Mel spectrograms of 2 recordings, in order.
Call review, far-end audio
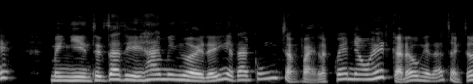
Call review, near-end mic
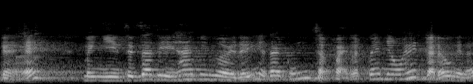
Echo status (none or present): present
